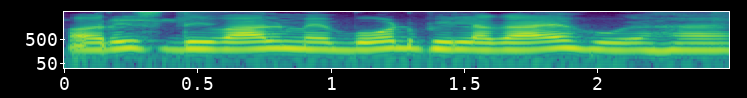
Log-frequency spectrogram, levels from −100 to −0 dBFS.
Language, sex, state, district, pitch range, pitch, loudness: Hindi, female, Jharkhand, Palamu, 195-210 Hz, 200 Hz, -15 LUFS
